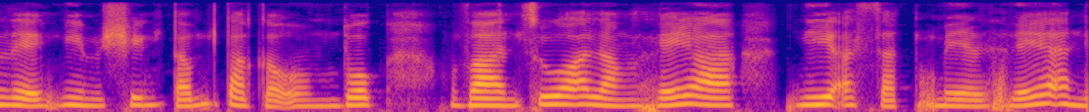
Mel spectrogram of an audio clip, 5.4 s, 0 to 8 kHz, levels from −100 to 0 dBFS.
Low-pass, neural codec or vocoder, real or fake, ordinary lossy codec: 7.2 kHz; codec, 16 kHz, 2 kbps, FreqCodec, larger model; fake; none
